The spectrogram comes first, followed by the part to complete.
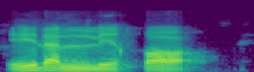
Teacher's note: Tapi bedanya kalau qaf itu agak mendalam, menjorok ke dalam. Sehingga keluarnya udara saat itu tertahan oleh lidah, oleh pangkal lidah kita yang kita tempelkan ke langit mulut.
